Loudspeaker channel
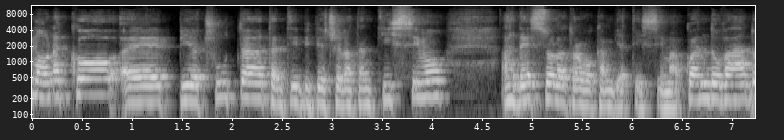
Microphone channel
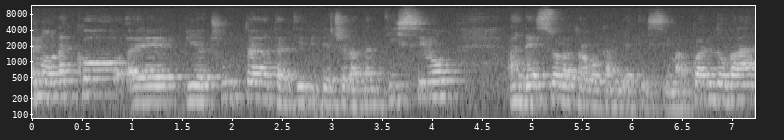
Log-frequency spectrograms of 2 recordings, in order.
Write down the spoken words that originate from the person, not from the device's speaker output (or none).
none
